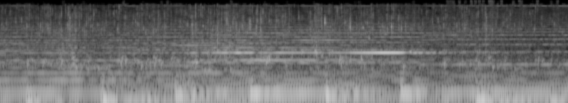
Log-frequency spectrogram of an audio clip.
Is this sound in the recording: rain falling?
no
